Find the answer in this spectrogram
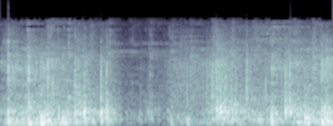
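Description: Fireworks display: a rapid run of aerial shell booms and crackling bursts, easing off briefly about two seconds in before the bursts pick up again.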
